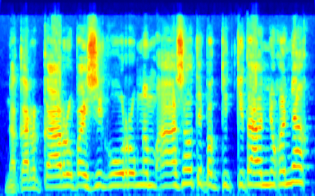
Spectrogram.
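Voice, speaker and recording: A man's voice: very high voice, fairly quick, a bit bright. A man playing a put-upon young nephew in an audio drama, plaintive and exclamatory, with an Ilocano accent. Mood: hurt, indignant.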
